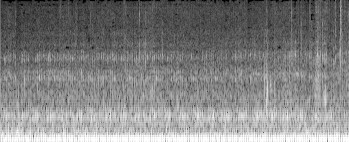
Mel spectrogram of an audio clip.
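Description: Loud, steady deep rumble of a car engine idling, holding one pitch throughout.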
